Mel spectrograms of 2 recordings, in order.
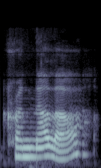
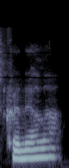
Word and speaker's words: Cronulla: finished hlc2 down in cronulla uh if I've printed I'm always pulled up for how I pronounce words and places for me it's crinnella um so I've just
